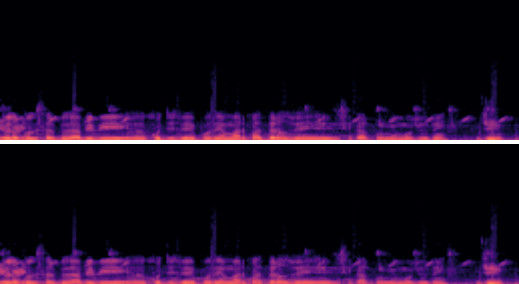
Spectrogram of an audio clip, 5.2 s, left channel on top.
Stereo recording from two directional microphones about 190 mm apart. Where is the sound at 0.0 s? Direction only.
55° left (ahead or behind).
